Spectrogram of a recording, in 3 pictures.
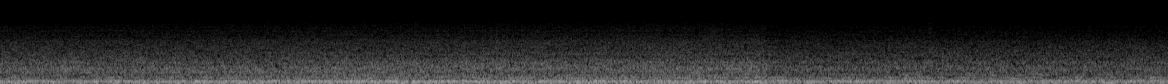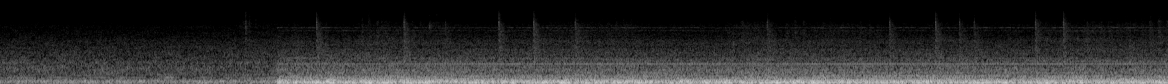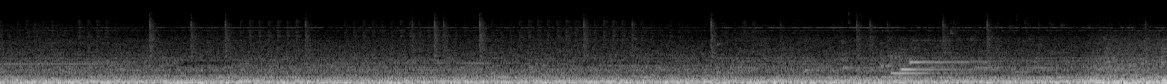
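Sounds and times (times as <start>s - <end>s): train rumbling inside carriage: 0.0s - 35.0s
faint high whine: 30.6s - 35.0s.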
